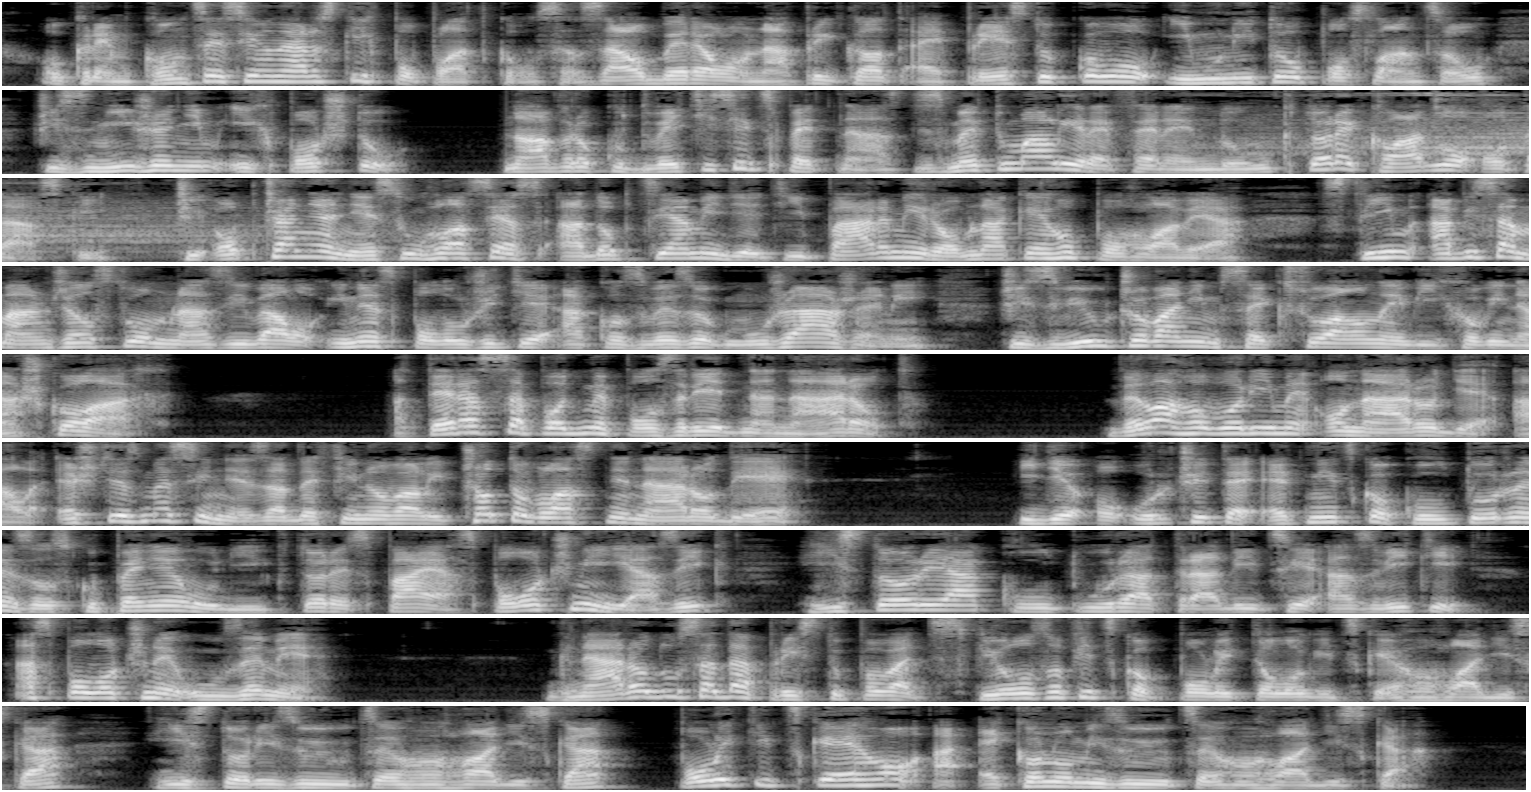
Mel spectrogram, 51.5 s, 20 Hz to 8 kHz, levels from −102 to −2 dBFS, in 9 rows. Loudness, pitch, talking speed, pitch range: -18 LUFS, 135 Hz, 125 wpm, 115-175 Hz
